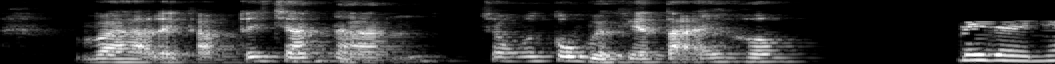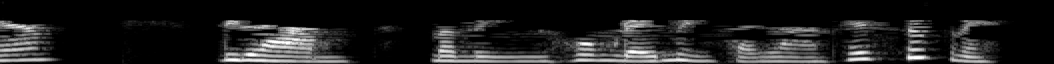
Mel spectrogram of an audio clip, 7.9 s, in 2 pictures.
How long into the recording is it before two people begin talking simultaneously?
none

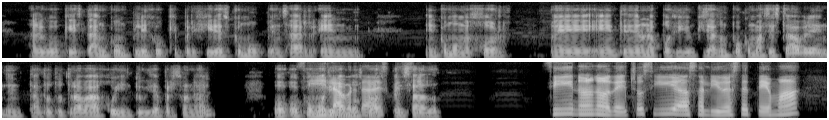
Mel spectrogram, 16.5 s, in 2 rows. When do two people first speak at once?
11.3 s

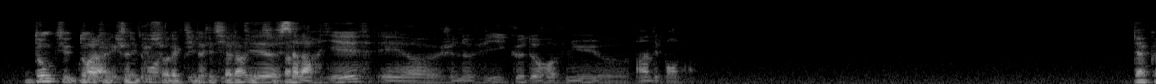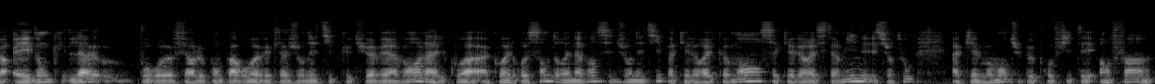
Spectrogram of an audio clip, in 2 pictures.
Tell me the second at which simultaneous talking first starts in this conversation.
0.8 s

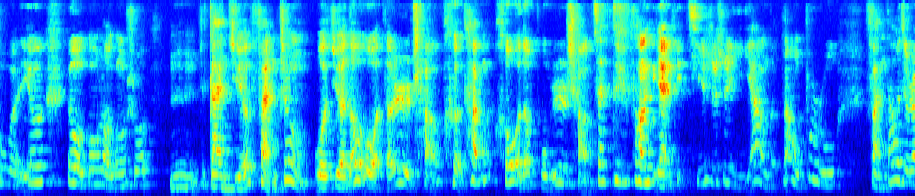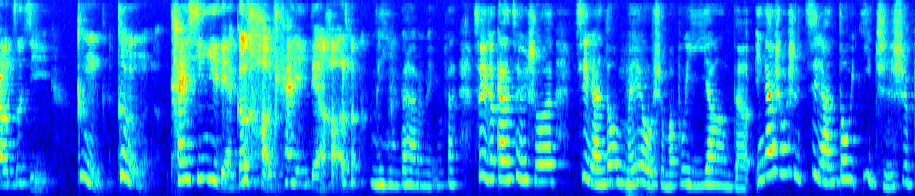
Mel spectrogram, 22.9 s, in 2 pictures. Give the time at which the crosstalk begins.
none

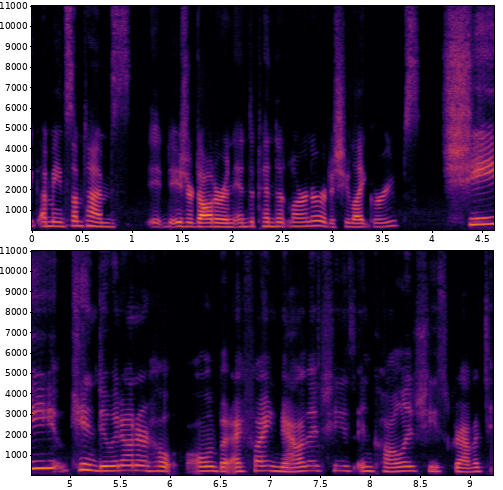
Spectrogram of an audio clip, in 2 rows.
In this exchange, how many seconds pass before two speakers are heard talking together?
none

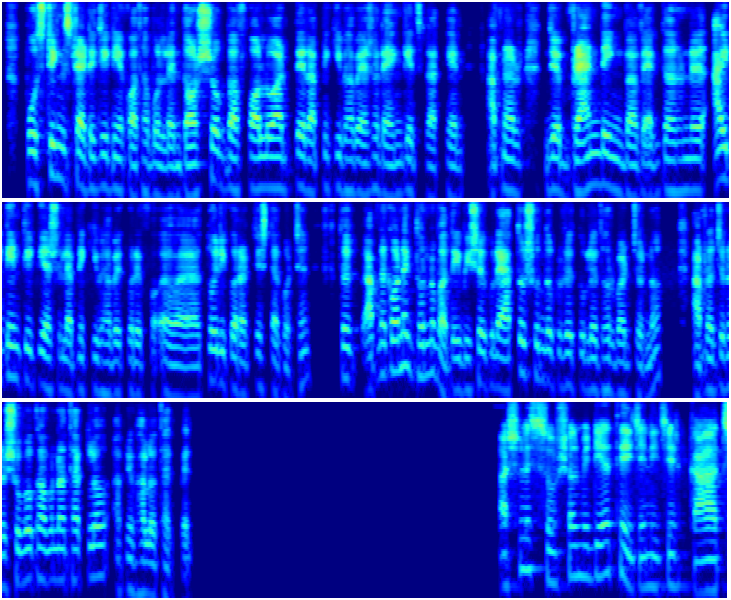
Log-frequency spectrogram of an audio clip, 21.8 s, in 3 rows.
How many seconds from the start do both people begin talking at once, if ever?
none

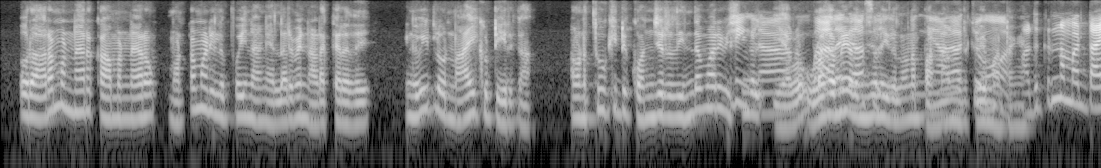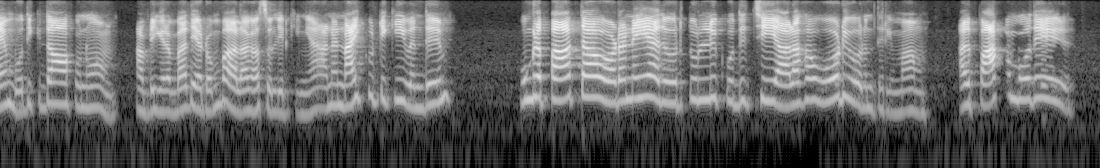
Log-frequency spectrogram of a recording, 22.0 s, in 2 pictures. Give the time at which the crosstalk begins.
7.1 s

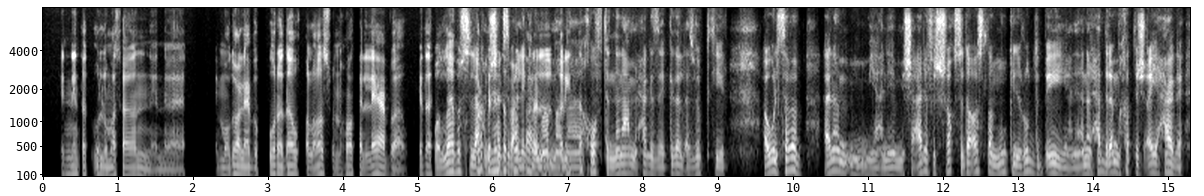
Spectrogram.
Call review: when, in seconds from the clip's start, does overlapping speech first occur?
5.8 s

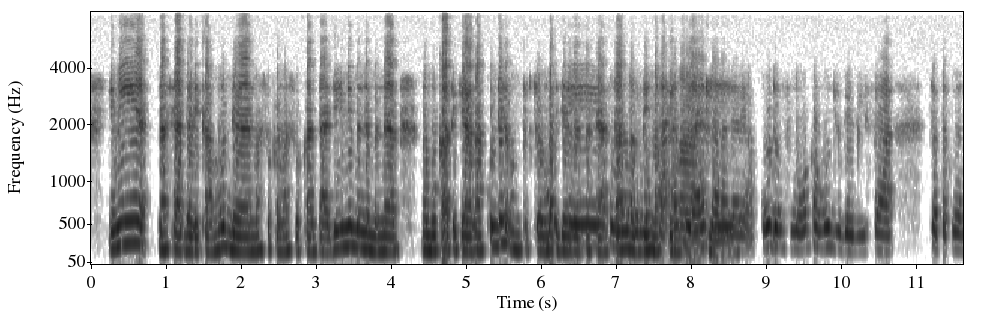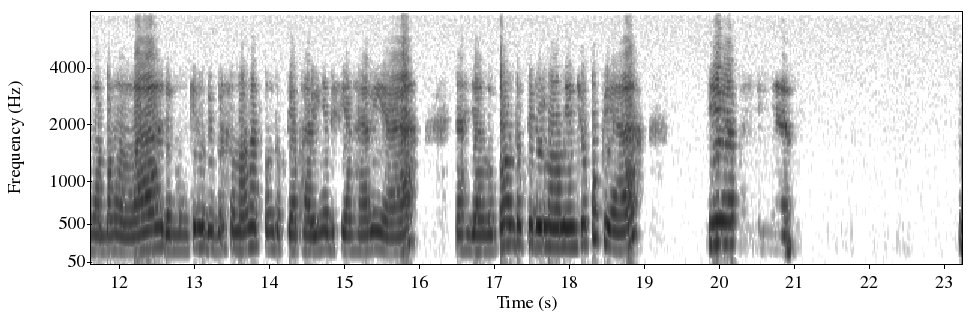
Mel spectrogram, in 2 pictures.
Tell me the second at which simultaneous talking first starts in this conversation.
6.0 s

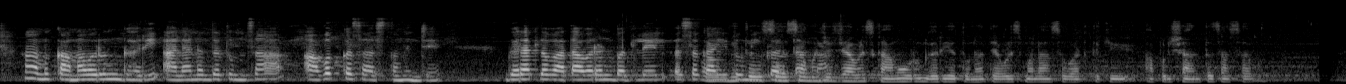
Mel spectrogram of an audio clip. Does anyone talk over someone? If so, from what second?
7.0 s

